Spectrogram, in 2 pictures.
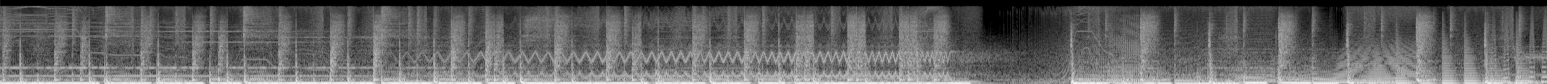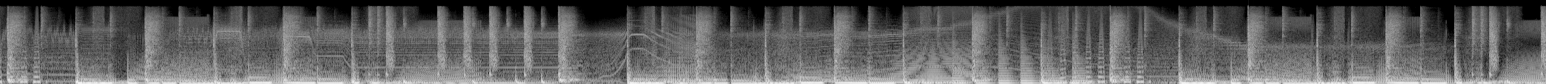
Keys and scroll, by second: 4.1 ctrl+e, 5.3 ctrl+e, 6.6 ctrl+e, 21.8 alt+s, 26.8 ctrl+e, 27.9 ctrl+e.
